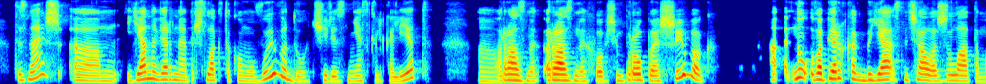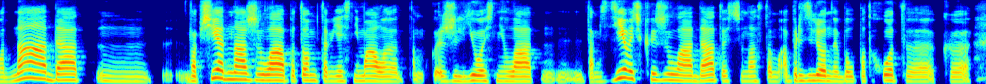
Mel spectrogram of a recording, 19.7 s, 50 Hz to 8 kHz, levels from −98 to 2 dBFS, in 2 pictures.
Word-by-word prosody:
Ты 200 - -6
знаешь, 305 - 0
эм, 180 -3 -2
я, 210 +6 +4
наверное, 220 -5 +1
пришла 200 +2 -1
к 195 - -19
такому 180 -3 -7
выводу 210 - +1
через 165 -2 -6
несколько 175 -3 -9
лет, 220 - -1 0.5
э, 160 -1 -9
разных 190 -4 +3
разных 190 -5 +5
в - - +1
общем 175 +2 -4
проб 205 -1 +3
и - - +3
ошибок. 265 - +1 0.5
А, - - -1
ну, 290 - +4
во 225 +1 +7
первых, 250 +3 +5
как 230 -5 0
бы, 205 - +1
я 215 +1 +5
сначала 205 -3 +1
жила, 180 0 +1
там, 160 -3 -10
одна 245 - +3
да, 205 -1 +1 0.2
м, 165 -3 -11 0.3
вообще 265 +11 0
одна 230 -4 +3
жила, 195 -2 +3
потом, 190 +1 -4
там, 165 -2 -6
я 170 +1 -5
снимала, 165 -2 -2
там, - - -13 0.2
жилье 175 +2 -2
сняла, 165 -2 -1
м, - - -14
там, 155 - -9
с 155 - -16
девочкой 250 -1 +1
жила, 200 -3 -1
да, 180 +3 0
то 180 - -9
есть 170 0 -11
у - - -13
нас 165 0 -8
там 160 -1 -8
определенный 180 -1 -2
был 165 0 -5
подход, 185 +3 -4
э, 155 -1 -6
к, 155 0 -8
185 Hz, 180 wpm, -22 LUFS, 170-205 Hz, 0.5 s, во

